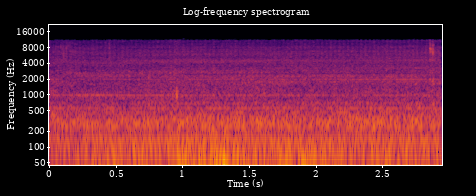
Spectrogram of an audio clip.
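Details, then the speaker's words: Generator built into a Coachmen 2890QB motorhome heard from a short distance, then stepped back: an even, steady drone with no knocking or surging, not loud; running normally and sounding healthy. "And yeah, it's not bad. It's not horrible."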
